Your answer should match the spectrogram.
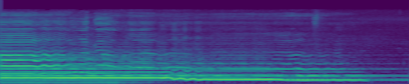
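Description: The closing note of a Hindi film song: a long held vocal note with a wavering ornament, stepping down to a lower held note, over sustained instrumental accompaniment. The music dies away shortly before the end.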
